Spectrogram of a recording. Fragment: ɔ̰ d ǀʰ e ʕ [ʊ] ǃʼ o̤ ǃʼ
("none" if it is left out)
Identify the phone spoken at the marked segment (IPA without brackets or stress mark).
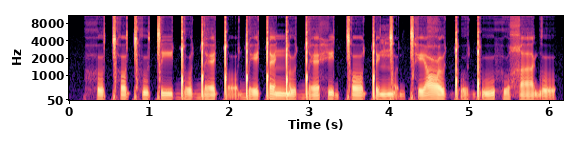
ʊ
